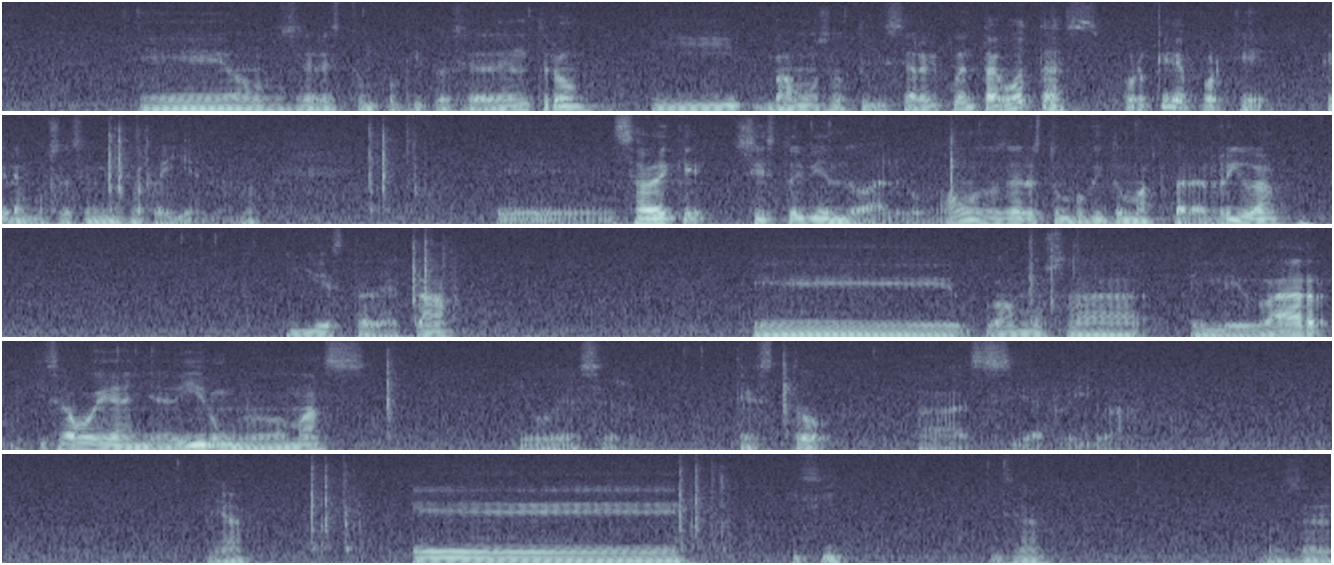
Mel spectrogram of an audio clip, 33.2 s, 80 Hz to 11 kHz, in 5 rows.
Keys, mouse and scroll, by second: 0.6 click, 1.8-2.9 drag, 4.1 click, 5.2 click, 6.1 click, 7.4 alt+Tab, 8.7 alt+Tab, 10.6 click, 11.5-12.6 ctrl+drag, 14.1 click, 15.6 alt+Tab, 18.7 alt+Tab, 20.4 click, 23.3 shift+click, 24.3-28.0 ctrl+drag, 28.4 alt+Tab, 30.2 alt+Tab, 31.5 click, 32.2-33.2 drag.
